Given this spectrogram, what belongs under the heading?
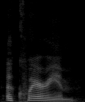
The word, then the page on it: aquarium: American English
